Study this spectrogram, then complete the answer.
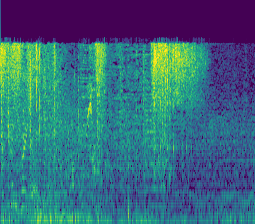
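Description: A Confringo blasting spell detonates in Hogwarts Legacy, a dense booming burst with crackling, shattering debris that rolls on for several seconds amid busy game noise.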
